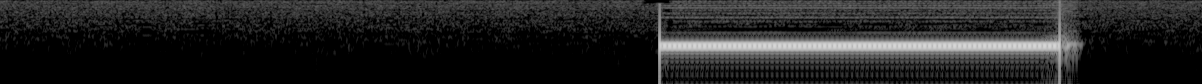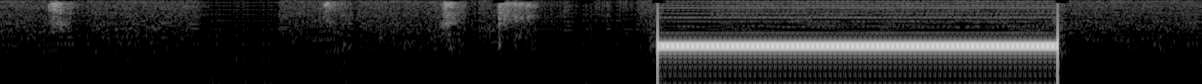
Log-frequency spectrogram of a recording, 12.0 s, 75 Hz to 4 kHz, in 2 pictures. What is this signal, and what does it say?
Ringback tone (North America), 440 + 480 Hz.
